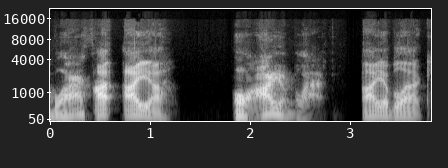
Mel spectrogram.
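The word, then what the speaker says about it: Yahya: How do you pronounce his name? Yaha Black? Aya.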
